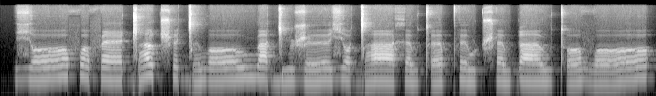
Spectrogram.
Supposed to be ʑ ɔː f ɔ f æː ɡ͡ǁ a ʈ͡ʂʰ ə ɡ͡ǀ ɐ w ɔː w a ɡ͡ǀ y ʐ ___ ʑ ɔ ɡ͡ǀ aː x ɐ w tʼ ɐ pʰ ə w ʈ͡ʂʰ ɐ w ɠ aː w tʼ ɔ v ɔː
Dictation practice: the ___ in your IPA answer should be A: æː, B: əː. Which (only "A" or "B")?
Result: B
